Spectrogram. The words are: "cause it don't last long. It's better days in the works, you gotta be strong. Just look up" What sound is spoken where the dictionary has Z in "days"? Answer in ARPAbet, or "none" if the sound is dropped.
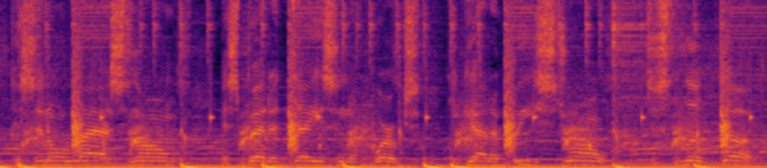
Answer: Z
